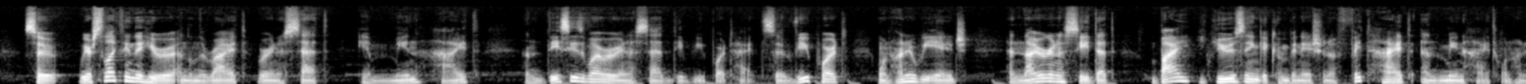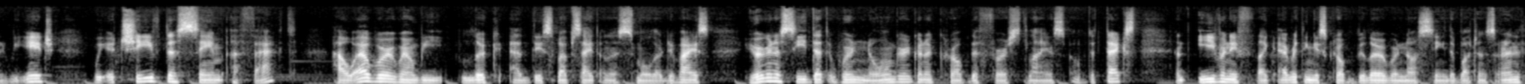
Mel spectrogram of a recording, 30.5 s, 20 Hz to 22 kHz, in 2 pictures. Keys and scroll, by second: 16.0 super+p.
